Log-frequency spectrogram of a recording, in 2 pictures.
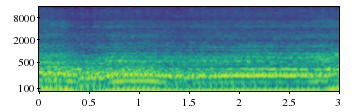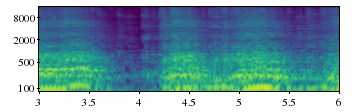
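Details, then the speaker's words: New built V8 that came with a race car: loud, lumpy revving with uneven chuggy tractor-like pitter-patter and a stumble as revs drop, also smoking; engine running rough. "let you hear it run and it sounds like a tractor not so much like a case more like a john deere a little pitter patter"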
